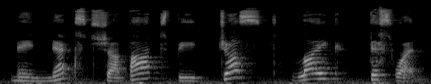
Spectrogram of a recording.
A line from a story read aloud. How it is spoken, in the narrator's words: Ra smiled triumphantly and said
